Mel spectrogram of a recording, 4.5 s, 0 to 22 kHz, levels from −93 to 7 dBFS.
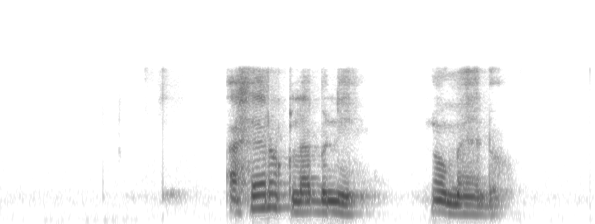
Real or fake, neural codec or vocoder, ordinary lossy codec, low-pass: fake; codec, 16 kHz, 6 kbps, DAC; none; 7.2 kHz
